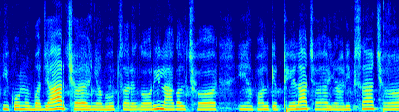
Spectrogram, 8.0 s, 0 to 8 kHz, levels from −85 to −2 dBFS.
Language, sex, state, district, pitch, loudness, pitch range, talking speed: Maithili, female, Bihar, Samastipur, 225 Hz, -29 LUFS, 220-235 Hz, 135 wpm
